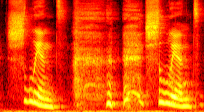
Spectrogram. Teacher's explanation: nós comemos quase todos os S da palavra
